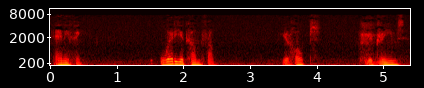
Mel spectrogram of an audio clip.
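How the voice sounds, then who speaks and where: A man's voice: lowish voice, slow, husky, exaggerated voice. A stammering, awkward young guy on a date. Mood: awkward eager. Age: young adult. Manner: hesitant, stammering. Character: nervous, earnest young man smitten on a date. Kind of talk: 1980s radio drama acting. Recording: dull older radio recording.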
